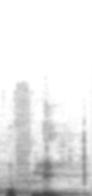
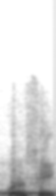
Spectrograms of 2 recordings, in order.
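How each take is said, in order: First: The f sound comes before the l sound. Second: The l sound comes before the f sound. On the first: This is the original, older form of the word. "ये लफ्ज असल में था कुफली" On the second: This is the form everyone uses now. "कुल्फी खाते कभी"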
